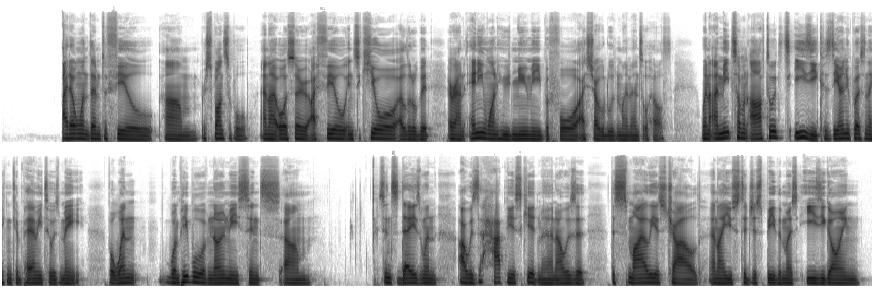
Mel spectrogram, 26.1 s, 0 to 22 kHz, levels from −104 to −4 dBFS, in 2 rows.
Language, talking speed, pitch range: English, 185 wpm, 100-115 Hz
